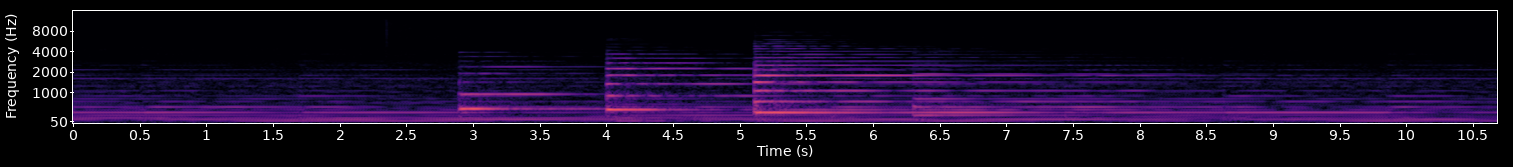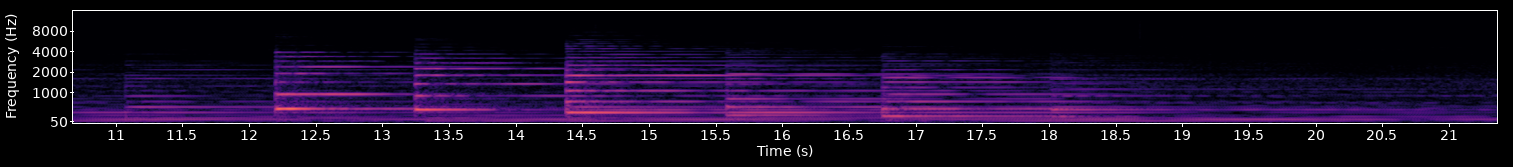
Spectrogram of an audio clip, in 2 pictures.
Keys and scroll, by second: 18.6 ctrl+c, 20.6 ctrl+v.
